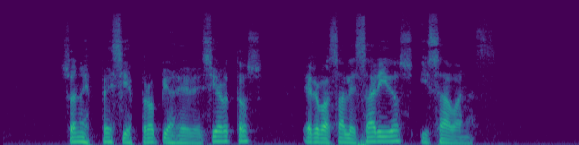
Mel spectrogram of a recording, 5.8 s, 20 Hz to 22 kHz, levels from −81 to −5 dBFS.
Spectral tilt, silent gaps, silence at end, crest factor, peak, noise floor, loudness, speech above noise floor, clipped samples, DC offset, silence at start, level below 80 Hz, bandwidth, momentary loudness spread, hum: -6 dB/octave; none; 0.95 s; 18 dB; -20 dBFS; -72 dBFS; -36 LUFS; 36 dB; under 0.1%; under 0.1%; 0.65 s; -56 dBFS; 15.5 kHz; 9 LU; none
